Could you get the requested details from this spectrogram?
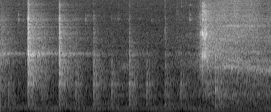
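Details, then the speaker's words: Shovelhead top-end noise, engine off: the exhaust rocker arm is rocked by hand, giving sharp metallic clacks about three a second; excessive play on its shaft, while the intake rocker is fine. The fix requires removing the head. "so as you can hear they all have pretty excessive play except this one that intake one's nice but the exhaust"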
